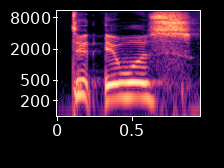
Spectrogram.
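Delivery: faint, quiet mic; barely audible. Real, not acted. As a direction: voice coming through far too quiet. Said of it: "why is my voice so quiet".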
